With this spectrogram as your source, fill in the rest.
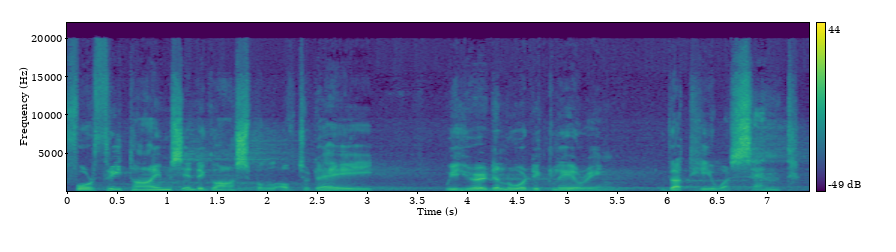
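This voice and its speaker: A priest, a man, proclaims scripture at an unhurried, deliberate pace, his pitch rising and falling widely. Every word carries a long church echo that hangs in the room. A faint hiss of ambience sits underneath. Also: lively intonation. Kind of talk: liturgical reading and homily.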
